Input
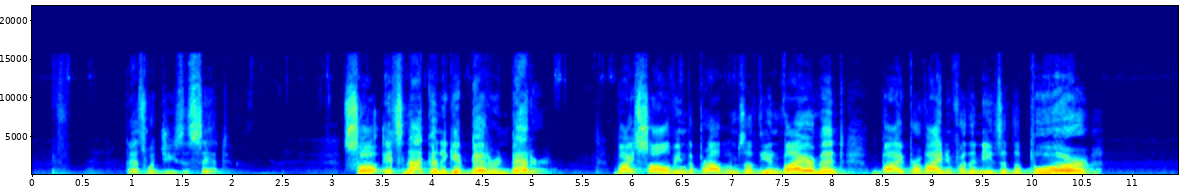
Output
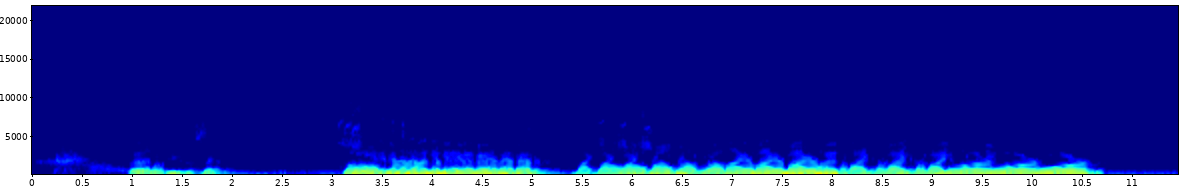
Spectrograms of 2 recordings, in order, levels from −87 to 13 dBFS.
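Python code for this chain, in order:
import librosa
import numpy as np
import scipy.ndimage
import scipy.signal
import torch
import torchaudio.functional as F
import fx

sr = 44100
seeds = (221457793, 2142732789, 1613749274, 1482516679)

y = fx.filter_sweep_bandpass(x, sr, from_hz=1800.0, to_hz=250.0, start_s=0.34, end_s=1.23, q=5.3)
y = fx.echo_pitch(y, sr, ms=101, semitones=1, count=2, db_per_echo=-3.0)
y = fx.dispersion(y, sr, late='highs', ms=42.0, hz=460.0)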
